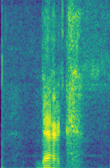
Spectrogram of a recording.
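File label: "berk", Dutch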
